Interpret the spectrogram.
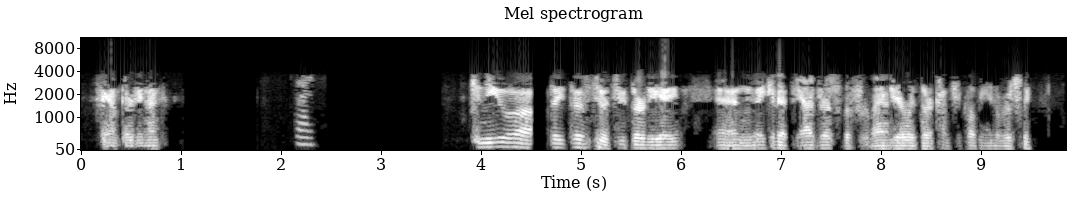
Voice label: Mesa PD Central Dispatch, scanner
